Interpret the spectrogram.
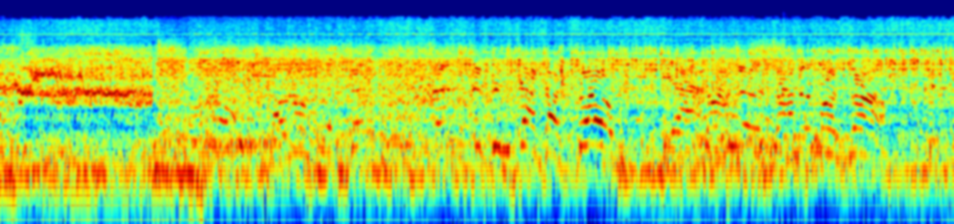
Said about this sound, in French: réécouter peut-être cette séquence mythique lorsque Bourvil conduit sa deux chevaux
